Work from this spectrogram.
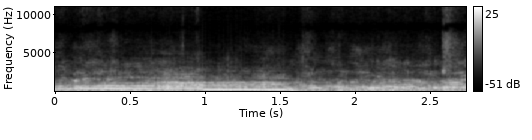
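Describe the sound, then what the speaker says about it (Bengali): A cow moos loudly and close at a cattle market in Faridpur, its low call sliding down in pitch, with crowd chatter murmuring in the background. "প্রচুর পরিমাণে গরু উঠছে হাটে"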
